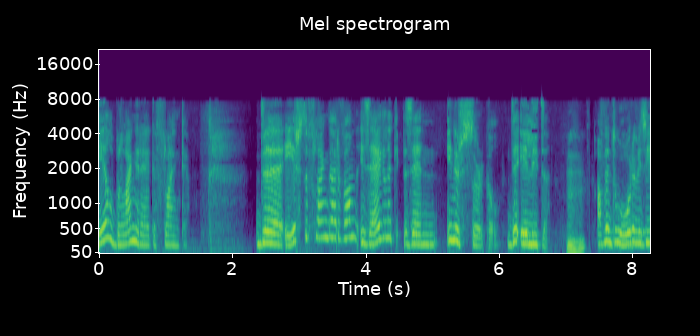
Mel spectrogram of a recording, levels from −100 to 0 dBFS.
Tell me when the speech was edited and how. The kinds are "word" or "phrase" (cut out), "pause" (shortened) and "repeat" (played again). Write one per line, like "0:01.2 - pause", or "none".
none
